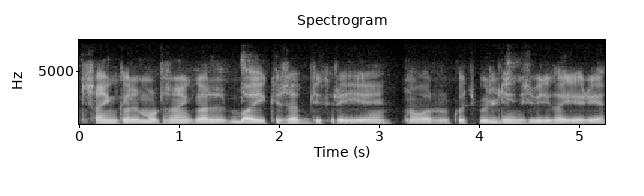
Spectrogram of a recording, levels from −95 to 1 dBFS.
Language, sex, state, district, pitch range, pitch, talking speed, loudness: Hindi, male, Rajasthan, Bikaner, 95-100 Hz, 95 Hz, 170 wpm, -19 LUFS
